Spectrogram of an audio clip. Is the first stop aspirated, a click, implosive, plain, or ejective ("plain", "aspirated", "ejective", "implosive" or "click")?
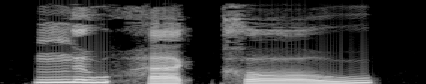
plain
